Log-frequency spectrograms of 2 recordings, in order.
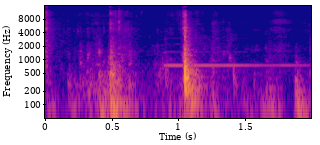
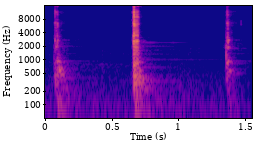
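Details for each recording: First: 1994 Ford Ranger started with the idle air control valve unplugged: a few clicks, then the engine stumbles along at a weak, uneven, very low idle, barely running, and tends to start and die. Very low idle with the IAC disconnected. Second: Idle air control valve from a 1994 Ford Ranger, powered directly from battery leads off the truck: three sharp clicks about 0.6 s apart as the plunger snaps open and shut. The old valve was stuck open, causing high idle.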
